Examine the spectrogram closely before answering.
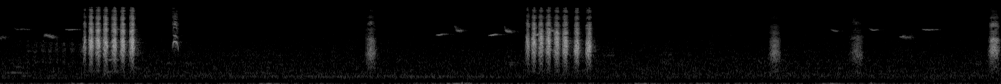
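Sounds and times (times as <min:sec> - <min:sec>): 
Eurasian magpie chattering rattle: 0:00.8 - 0:01.8, 0:05.2 - 0:06.0.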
